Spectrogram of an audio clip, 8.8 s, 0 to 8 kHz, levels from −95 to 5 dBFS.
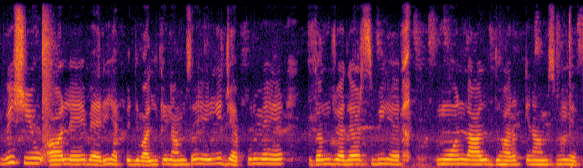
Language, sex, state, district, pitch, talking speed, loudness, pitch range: Hindi, female, Rajasthan, Jaipur, 205 Hz, 185 wpm, -15 LUFS, 195-215 Hz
